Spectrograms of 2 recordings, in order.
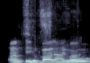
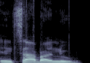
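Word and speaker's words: En Sabah Nur: that whatever timeline it was where he enslave Insha Ma Nu. Is that how you Is that how you say his name? En Sabah En Sabah Nu. En Sabah Nu.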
